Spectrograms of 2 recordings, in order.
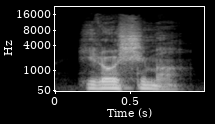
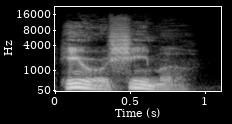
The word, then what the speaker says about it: Hiroshima: It's pronounced very flat, Hiroshima, not this rhythmic Hiroshima.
